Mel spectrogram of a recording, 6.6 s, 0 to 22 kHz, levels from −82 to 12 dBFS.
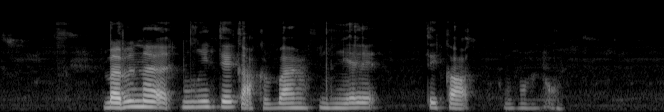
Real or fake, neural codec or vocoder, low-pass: fake; autoencoder, 22.05 kHz, a latent of 192 numbers a frame, VITS, trained on one speaker; 9.9 kHz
